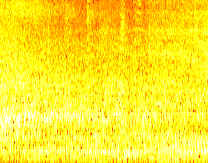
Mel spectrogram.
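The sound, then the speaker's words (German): A car passes quickly on a road at a police speed check, its steady engine and tire roar a broad low rumble holding level throughout with no other distinct sounds standing out. “da kommt einer, da müsste ich jetzt draufdrücken”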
